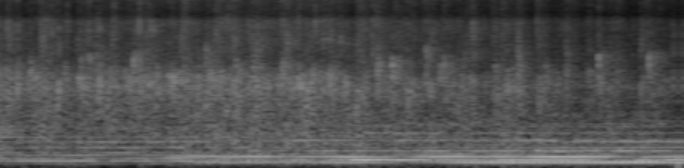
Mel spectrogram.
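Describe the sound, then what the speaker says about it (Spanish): Church congregation applauding during a Christmas worship service, a lively clapping wash layered over sustained music with steady tones underneath. "Dale un aplauso maravilloso al Rey de Gloria."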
